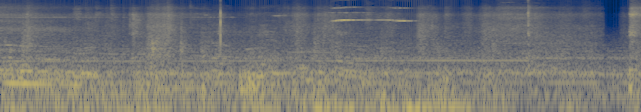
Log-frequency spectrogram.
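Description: Switch MetroCity electric bus heard from inside the cabin as it slows: the electric motor's whine falls in pitch at the start and fades under a low road rumble, with a brief high squeal about three seconds in.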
